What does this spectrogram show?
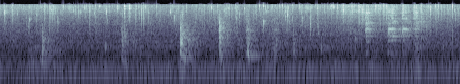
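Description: Eggplant slices sizzling as they fry in olive oil in a nonstick pan, with several sharp clicks of a metal fork against the pan as the slices are turned.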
